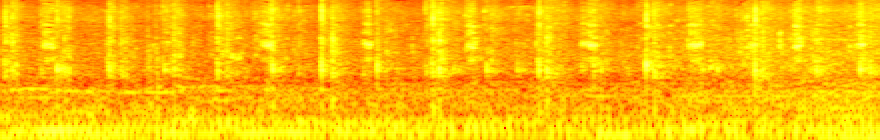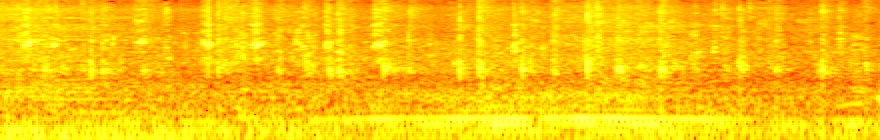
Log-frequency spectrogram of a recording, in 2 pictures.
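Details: Ridden horse in Vigan, Philippines, trotting along with sharp, evenly spaced clip-clop hoof strikes about three per second, over a low rumble of traffic and faint voices in the background.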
